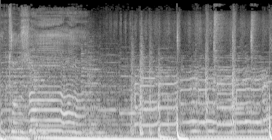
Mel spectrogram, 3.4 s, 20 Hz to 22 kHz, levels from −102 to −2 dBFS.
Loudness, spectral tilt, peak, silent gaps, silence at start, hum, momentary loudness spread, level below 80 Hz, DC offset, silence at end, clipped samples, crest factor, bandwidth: -13 LUFS; -5 dB/octave; 0 dBFS; none; 0 s; none; 3 LU; -14 dBFS; under 0.1%; 0 s; under 0.1%; 10 dB; 18 kHz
